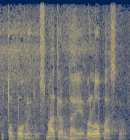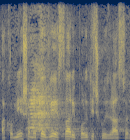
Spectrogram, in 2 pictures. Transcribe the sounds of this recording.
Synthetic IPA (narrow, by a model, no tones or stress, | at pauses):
ut̪o̞mpo̞ɡle̞d̪ṵsmaːt̪ɾamd̪aje̞ʋr̩lˠoo̞paːsno̞̰ako̞mje̞ːʃamo̞t̪e̞ːd̪ʋije̞st̪ʋaːɾipo̞lit̪it͡ʃkuizɾast̪ʋen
